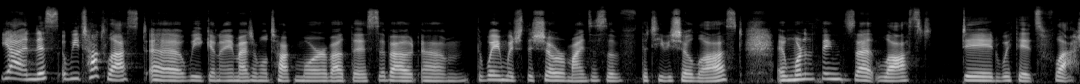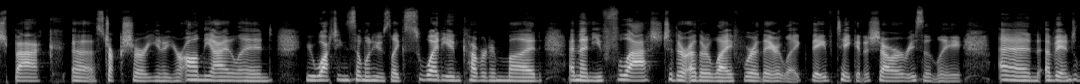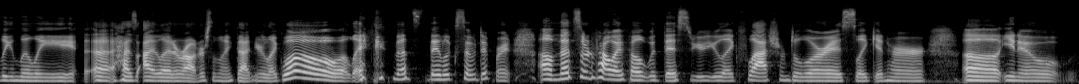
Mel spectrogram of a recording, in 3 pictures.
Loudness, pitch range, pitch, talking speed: -19 LUFS, 170-200 Hz, 180 Hz, 220 wpm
